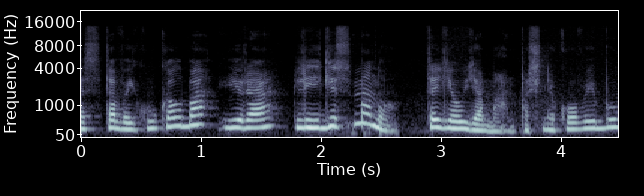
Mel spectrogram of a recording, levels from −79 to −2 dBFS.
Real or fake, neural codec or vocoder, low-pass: real; none; 14.4 kHz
